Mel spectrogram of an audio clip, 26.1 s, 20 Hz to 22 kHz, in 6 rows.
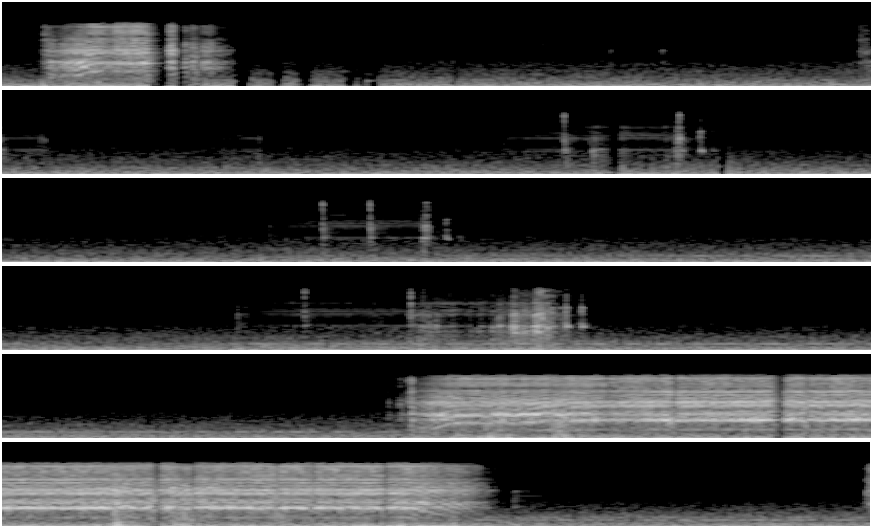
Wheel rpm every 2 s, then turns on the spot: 20, 0, 0, 0, 0, 0, 0, 0, 10, 100, 110, 20, 70.
none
